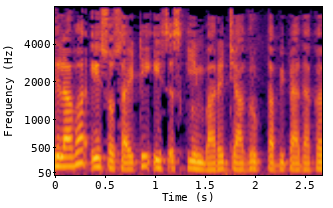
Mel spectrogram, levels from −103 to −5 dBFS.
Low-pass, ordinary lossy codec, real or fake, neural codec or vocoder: none; none; real; none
